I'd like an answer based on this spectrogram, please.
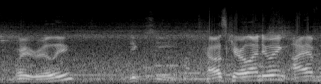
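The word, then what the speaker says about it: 的士: Taxis pronounced Dixie in Cantonese. Wait, really? Dixie.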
